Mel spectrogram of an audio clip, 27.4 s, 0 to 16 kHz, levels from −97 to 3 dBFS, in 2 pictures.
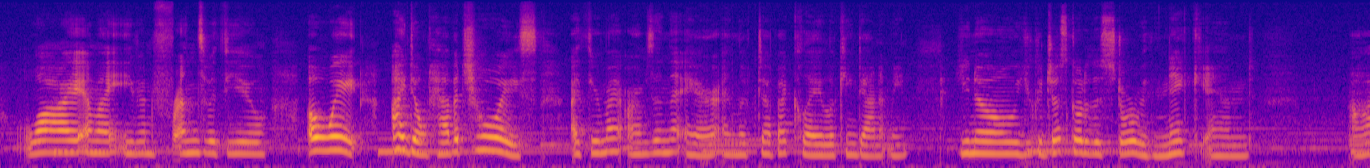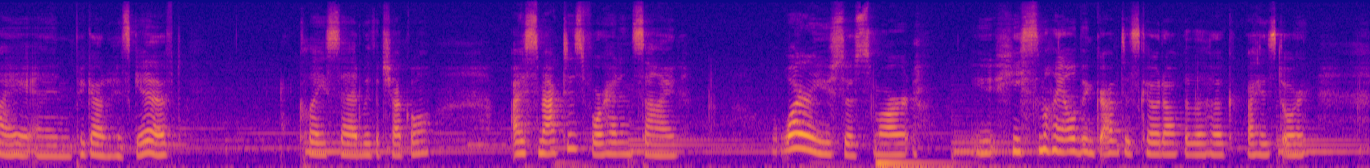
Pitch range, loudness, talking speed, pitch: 195-240 Hz, -29 LUFS, 170 wpm, 220 Hz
